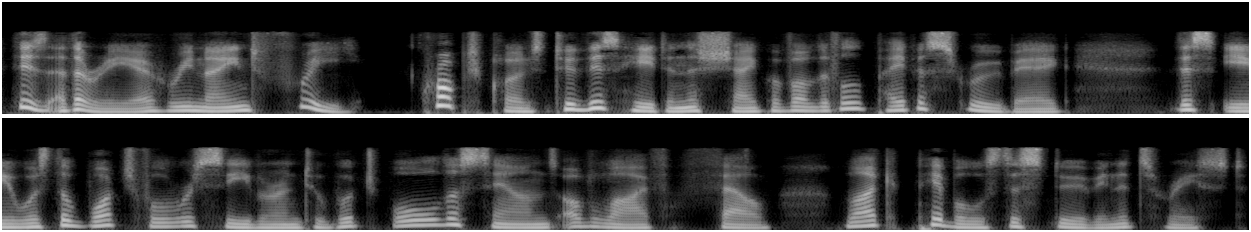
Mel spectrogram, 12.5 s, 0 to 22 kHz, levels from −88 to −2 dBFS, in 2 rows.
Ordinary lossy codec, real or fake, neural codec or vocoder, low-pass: MP3, 64 kbps; fake; codec, 24 kHz, 0.9 kbps, WavTokenizer, large speech release; 7.2 kHz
